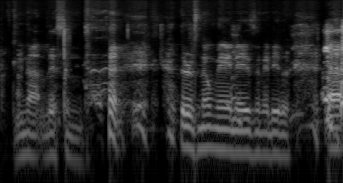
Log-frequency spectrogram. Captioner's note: laughing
